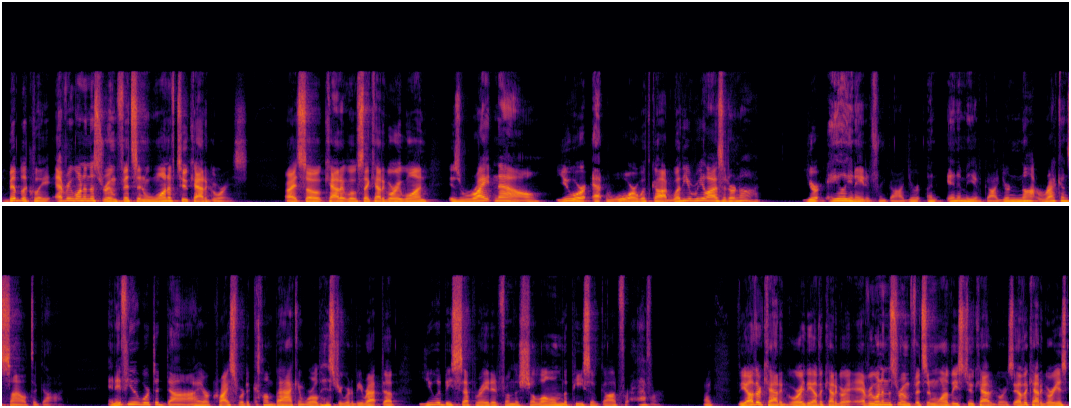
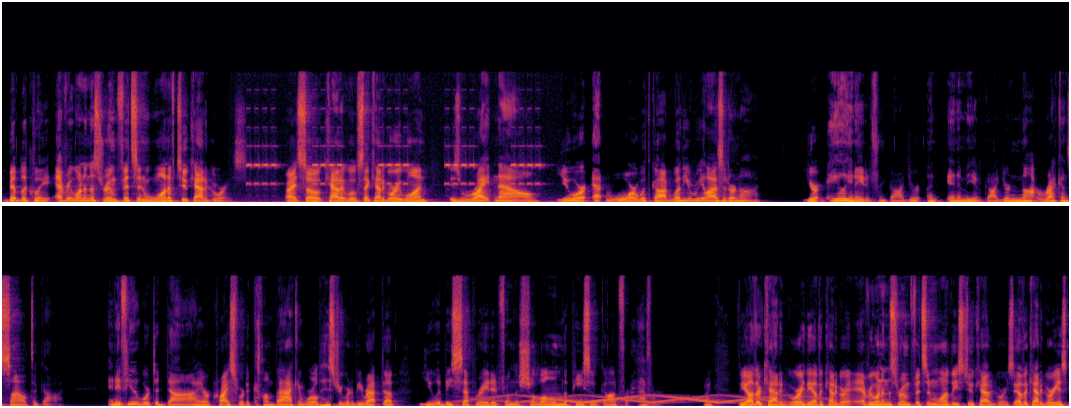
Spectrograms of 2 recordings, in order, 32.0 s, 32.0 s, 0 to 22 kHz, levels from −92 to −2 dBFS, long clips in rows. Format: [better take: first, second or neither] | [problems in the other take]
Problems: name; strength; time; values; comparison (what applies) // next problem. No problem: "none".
first | alarm; noticeable; from 3.5 to 8 s; peak 5 dB below the speech // siren; noticeable; from 23 to 28 s; peak 8 dB below the speech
